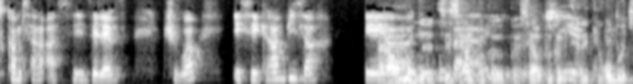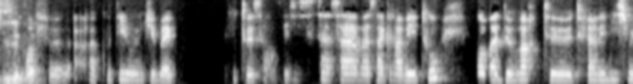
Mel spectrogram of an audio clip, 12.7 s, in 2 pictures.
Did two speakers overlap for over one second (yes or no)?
yes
